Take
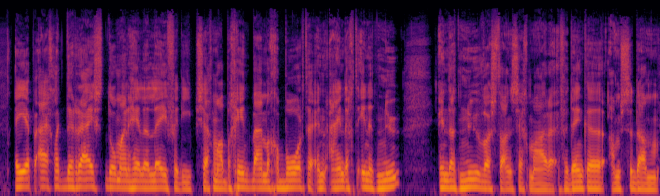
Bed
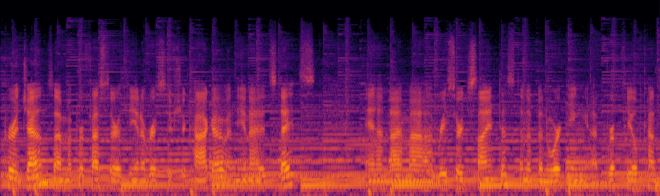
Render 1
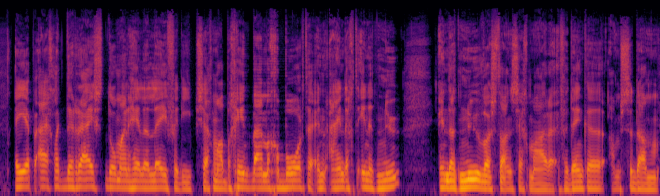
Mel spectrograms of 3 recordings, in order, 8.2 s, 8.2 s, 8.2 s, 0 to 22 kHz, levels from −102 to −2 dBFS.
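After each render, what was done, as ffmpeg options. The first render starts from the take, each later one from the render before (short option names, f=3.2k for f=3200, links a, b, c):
-filter_complex "[0:a]asettb=1/sr,asplit=3[a][b][c];[a]atrim=end=3.034[d];[b]atrim=start=3.03:end=3.66,asetpts=PTS-STARTPTS,afade=t=in:d=0.004:c=qsin,afade=t=out:st=0.626:d=0.004:c=qsin,aecho=1:1:2.9:0.66,atrim=end_sample=27783[e];[c]atrim=start=3.656[f];[d][e]acrossfade=d=0.004:c1=hsin:c2=qsin[g];[g][f]acrossfade=d=0.004:c1=qsin:c2=hsin,asettb=1/sr,asplit=3[h][i][j];[h]atrim=end=5.584[k];[i]atrim=start=5.58:end=6.32,asetpts=PTS-STARTPTS,afade=t=in:d=0.004:c=qsin,afade=t=out:st=0.736:d=0.004:c=qsin,equalizer=f=270:w=1.3:g=12.5[l];[j]atrim=start=6.316[m];[k][l]acrossfade=d=0.004:c1=hsin:c2=qsin[n];[n][m]acrossfade=d=0.004:c1=qsin:c2=hsin,asplit=2[o][p];[o]atrim=end=7.75,asetpts=PTS-STARTPTS,afade=t=out:st=7.05:d=0.7:c=qsin:silence=0.334965[q];[p]atrim=start=7.75,asetpts=PTS-STARTPTS,afade=t=in:d=0.004:c=hsin:silence=0.334965[r];[q][r]concat=n=2:v=0:a=1"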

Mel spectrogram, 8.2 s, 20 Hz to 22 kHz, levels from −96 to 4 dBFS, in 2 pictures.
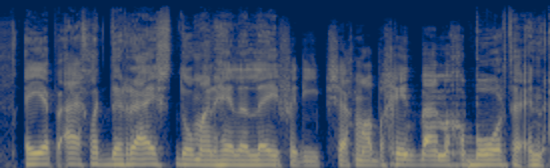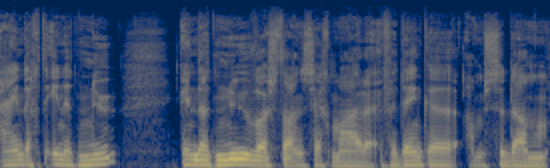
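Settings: -filter_complex "[0:a]asettb=1/sr,asplit=3[a][b][c];[a]atrim=end=2.074[d];[b]atrim=start=2.07:end=3.52,asetpts=PTS-STARTPTS,afade=t=in:d=0.004:c=qsin,afade=t=out:st=1.446:d=0.004:c=qsin,highpass=150,lowpass=4.3k[e];[c]atrim=start=3.516[f];[d][e]acrossfade=d=0.004:c1=hsin:c2=qsin[g];[g][f]acrossfade=d=0.004:c1=qsin:c2=hsin"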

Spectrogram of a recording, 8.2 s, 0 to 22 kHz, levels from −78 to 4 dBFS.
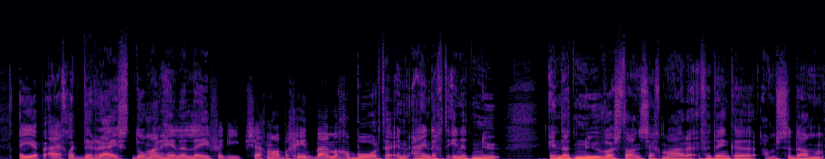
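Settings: -af "asubboost=boost=11:cutoff=56"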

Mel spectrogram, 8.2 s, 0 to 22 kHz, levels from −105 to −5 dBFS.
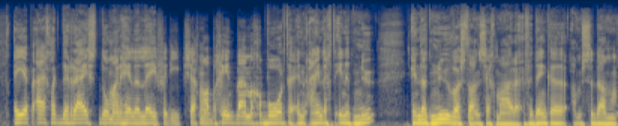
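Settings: -af "volume=8dB"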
